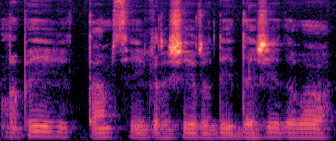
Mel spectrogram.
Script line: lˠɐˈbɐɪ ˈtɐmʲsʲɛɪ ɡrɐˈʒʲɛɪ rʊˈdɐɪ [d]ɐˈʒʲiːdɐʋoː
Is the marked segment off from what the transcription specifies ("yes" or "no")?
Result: no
